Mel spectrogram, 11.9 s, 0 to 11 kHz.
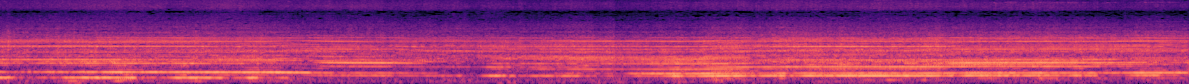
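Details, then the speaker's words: Yamaha 15 hp outboard that used to die at low rpm when shifted into forward gear, after fixing a leaking reed valve ("red velvet") and a clogged carburetor: pitch rises smoothly with throttle and returns to an even idle, and it no longer dies. "saya lepas saya lepas Iya tidak mati lagi sudah jos sudah bagus mantap"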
